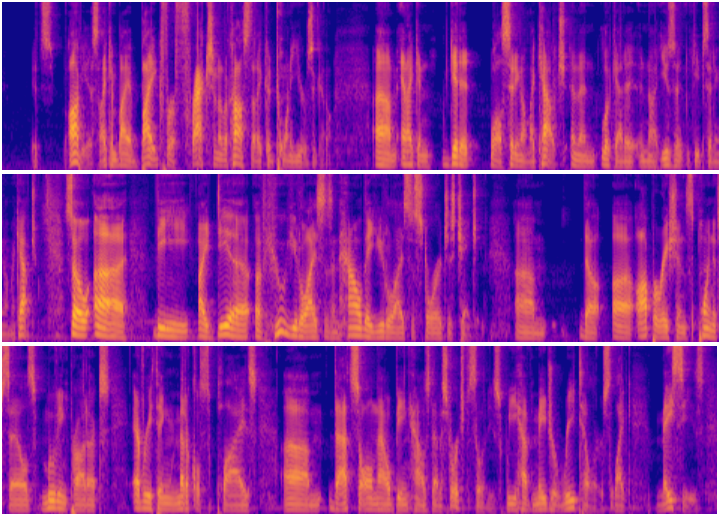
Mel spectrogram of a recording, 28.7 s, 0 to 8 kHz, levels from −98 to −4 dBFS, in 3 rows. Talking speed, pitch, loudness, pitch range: 185 wpm, 100 Hz, -30 LUFS, 90-110 Hz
